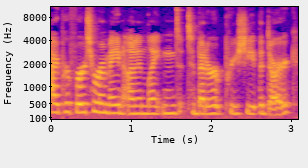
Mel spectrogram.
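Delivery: plain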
